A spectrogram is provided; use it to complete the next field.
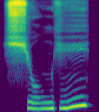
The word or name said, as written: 勇于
